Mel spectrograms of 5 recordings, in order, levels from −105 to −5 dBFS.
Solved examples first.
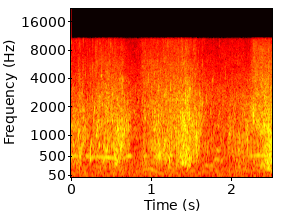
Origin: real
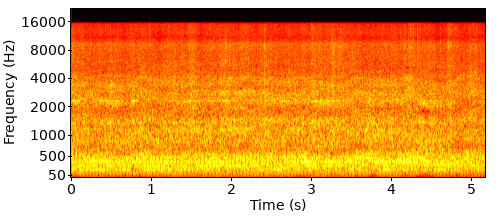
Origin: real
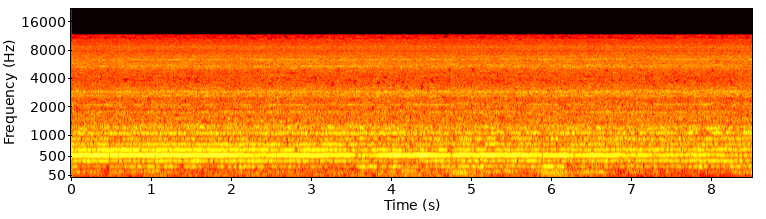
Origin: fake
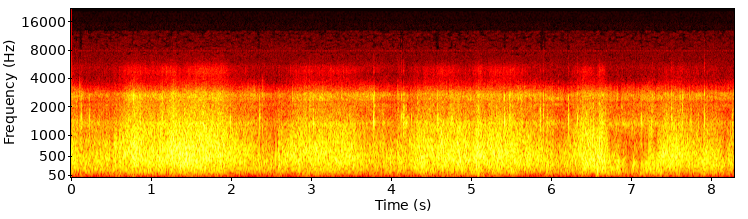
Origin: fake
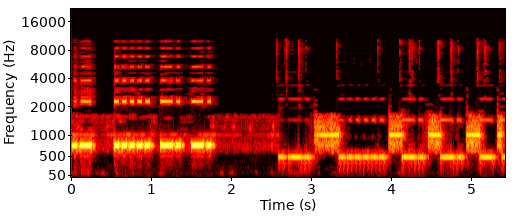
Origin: real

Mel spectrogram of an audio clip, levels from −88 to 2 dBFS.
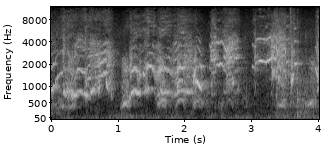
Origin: real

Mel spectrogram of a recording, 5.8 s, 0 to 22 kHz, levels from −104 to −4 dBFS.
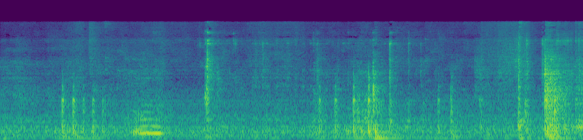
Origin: fake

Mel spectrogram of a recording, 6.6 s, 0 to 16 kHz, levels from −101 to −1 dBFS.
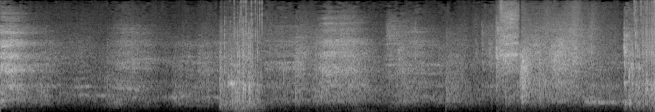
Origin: fake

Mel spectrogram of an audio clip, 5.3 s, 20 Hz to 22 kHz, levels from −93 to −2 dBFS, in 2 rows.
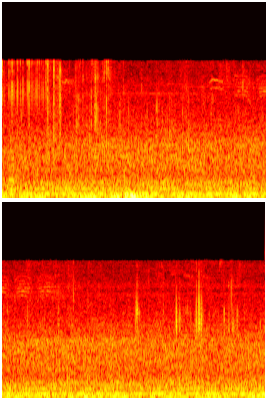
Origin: real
